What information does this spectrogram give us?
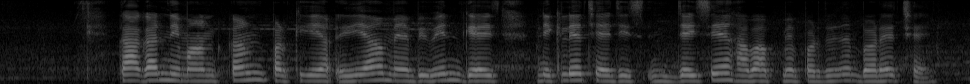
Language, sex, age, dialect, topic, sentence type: Maithili, female, 31-35, Eastern / Thethi, agriculture, statement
